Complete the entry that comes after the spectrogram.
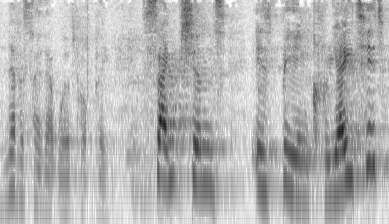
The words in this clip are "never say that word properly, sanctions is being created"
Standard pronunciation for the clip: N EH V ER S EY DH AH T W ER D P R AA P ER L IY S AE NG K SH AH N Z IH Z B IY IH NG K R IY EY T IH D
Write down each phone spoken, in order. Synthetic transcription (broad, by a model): N EH V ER S EY DH AH T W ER D P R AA P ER L IY S AE NG K SH AH N Z IH Z B IY IH NG K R IY EY T IH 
